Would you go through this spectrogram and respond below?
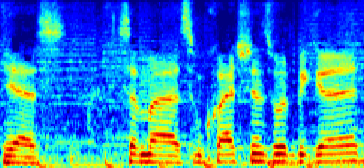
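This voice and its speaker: A man's voice: mid-range voice, flat delivery, a little slow, music in the background. A man hosting a gaming podcast with casual, off-the-cuff chat. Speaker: podcast host.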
